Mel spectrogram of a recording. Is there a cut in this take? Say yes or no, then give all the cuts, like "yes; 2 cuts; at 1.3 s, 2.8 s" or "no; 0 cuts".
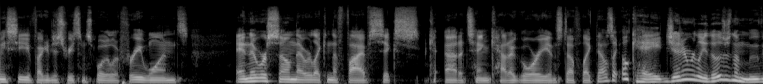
no; 0 cuts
